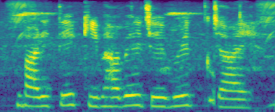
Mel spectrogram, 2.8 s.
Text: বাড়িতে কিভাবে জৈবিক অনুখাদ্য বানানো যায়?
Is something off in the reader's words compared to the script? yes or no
yes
